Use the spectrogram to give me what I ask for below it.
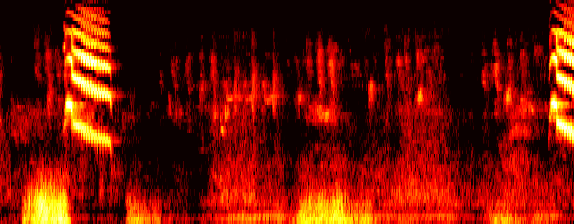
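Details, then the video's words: Baby Alexandrine parakeet calling: harsh, raspy screeches in short bursts at the start and the end, with softer chattering and murmuring notes between, and low rustling sounds. "Natural Voice of Baby Raw Parrot"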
